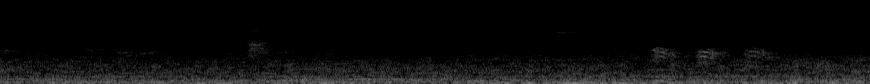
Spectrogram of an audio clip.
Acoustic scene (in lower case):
residential area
